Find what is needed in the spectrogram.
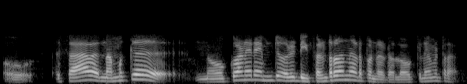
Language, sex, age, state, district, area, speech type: Malayalam, male, 18-30, Kerala, Kottayam, urban, conversation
